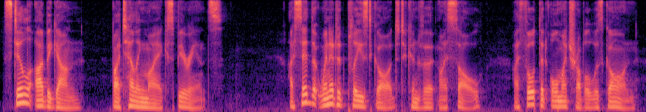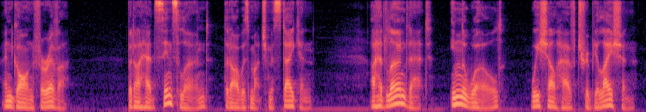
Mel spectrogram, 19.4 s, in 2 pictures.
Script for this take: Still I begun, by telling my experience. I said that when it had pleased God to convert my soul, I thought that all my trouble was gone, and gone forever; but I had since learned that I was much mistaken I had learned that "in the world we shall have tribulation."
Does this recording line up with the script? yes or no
yes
